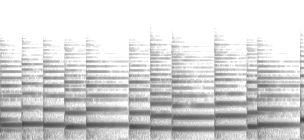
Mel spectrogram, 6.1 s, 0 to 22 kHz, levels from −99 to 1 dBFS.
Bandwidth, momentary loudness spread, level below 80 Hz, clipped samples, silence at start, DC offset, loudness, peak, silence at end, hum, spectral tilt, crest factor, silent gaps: 7.2 kHz; 7 LU; -76 dBFS; under 0.1%; 0 s; under 0.1%; -37 LUFS; -24 dBFS; 0 s; none; -5.5 dB/octave; 12 dB; none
